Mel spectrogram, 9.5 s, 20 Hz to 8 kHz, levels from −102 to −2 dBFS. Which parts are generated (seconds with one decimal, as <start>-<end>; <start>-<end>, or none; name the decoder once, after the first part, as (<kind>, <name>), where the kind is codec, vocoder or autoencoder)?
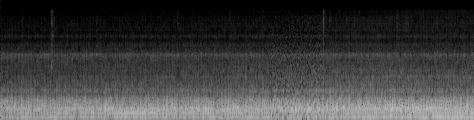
0.0-5.4 (vocoder, Vocos); 6.4-9.5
